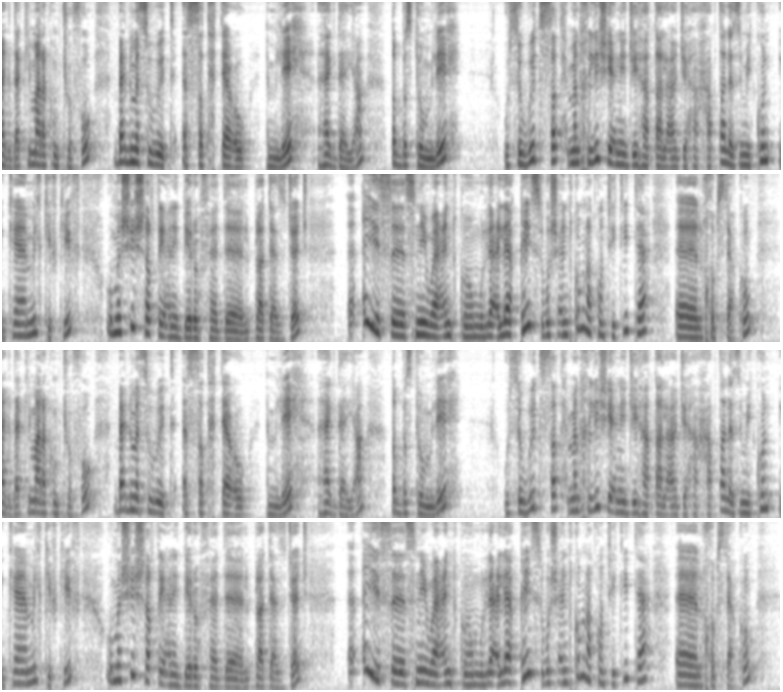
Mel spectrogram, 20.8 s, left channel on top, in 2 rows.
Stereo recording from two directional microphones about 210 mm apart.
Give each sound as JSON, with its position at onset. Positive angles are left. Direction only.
{"t": 0.0, "sound": "speech", "side_deg": 45}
